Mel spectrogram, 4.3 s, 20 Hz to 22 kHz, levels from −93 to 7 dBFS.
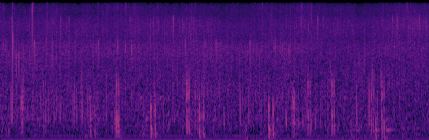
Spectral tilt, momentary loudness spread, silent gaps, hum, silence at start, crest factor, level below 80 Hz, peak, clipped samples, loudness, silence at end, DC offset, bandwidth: -0.5 dB/octave; 3 LU; none; none; 0 s; 32 dB; -70 dBFS; -14 dBFS; under 0.1%; -43 LUFS; 0 s; under 0.1%; over 20 kHz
